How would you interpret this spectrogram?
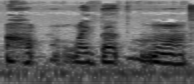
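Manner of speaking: soft, pitying murmur; hushed, sorry little reaction; feeling bad for him. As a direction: imitate quiet, guilty sympathy. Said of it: "she felt bad because".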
